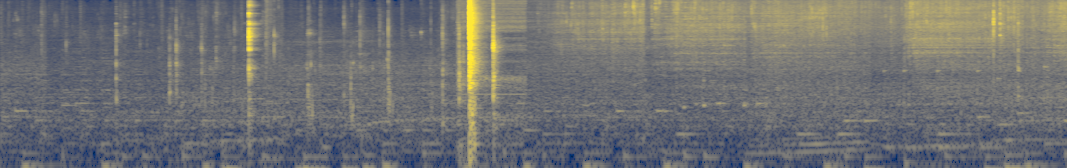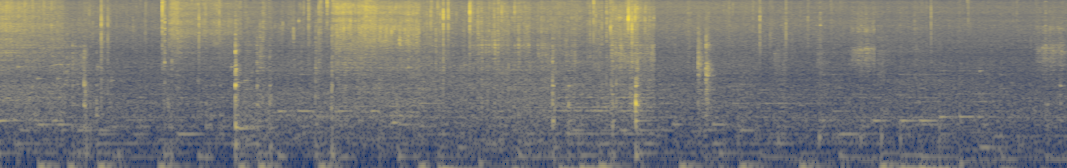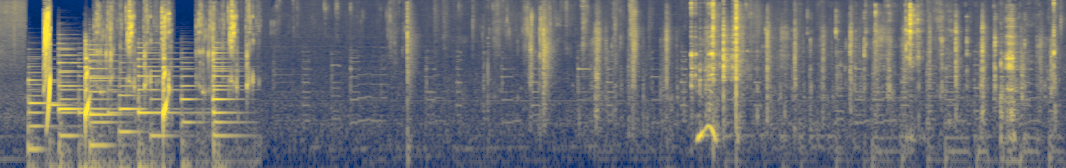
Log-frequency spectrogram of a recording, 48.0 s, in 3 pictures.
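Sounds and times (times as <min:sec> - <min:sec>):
pancakes sizzling in oil: 0:08.1 - 0:32.4.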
